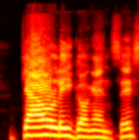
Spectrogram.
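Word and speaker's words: gaoligongensis: So I think the correct uh pronunciation pronunciation is gualiegongensis. Yeah, yeah. reason it is is because it comes from the gualiegong mountains in China.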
